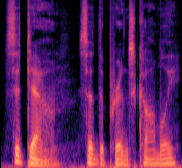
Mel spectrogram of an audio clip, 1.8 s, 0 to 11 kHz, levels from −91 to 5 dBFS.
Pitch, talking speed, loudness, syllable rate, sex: 90 Hz, 195 wpm, -20 LUFS, 5.1 syllables/s, male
